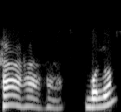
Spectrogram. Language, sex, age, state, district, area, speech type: Bengali, male, 18-30, West Bengal, Purba Medinipur, rural, conversation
